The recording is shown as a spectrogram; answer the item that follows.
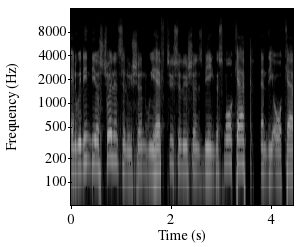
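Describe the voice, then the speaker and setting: Someone with a non-native accent speaks at a moderate pace with ordinary pitch variation, the sound dry and close with no echo against a quiet background. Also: man. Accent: non-native accent, self-noted. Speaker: investment firm distribution director. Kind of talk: webinar presentation. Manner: formal.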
